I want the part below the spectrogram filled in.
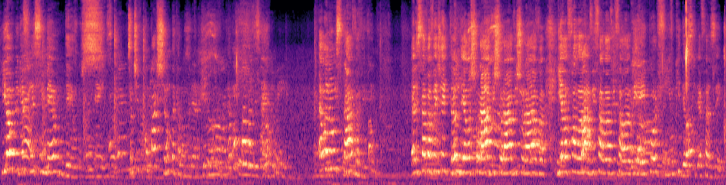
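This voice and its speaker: A middle-aged woman gives a fervent church testimony, her high voice racing ahead and circling back on its own phrases. She sounds far from the mic in an echoey hall, with the congregation murmuring around her. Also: animated, quick pace, crowd noise. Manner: fervent storytelling with many repetitions. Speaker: church speaker giving a testimony.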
